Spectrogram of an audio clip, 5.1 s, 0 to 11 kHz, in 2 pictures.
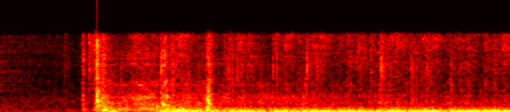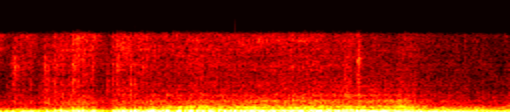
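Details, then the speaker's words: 1974 MG Midget with SU carburetors: engine catches at once, revs climb and hang high instead of settling to idle; throttle suspected sticking, possibly from the curved throttle cable routing; cable lube or replacement planned. "guess my throttle's sticking I'll have to uh fix that"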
